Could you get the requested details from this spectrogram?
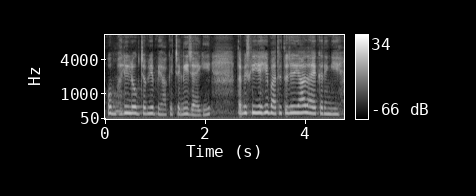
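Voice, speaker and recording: A woman's voice: a little high, fairly even intonation, highs cut off, close to an everyday voice. A woman voicing a stern but loving rural landlord father in an audiobook story, speaking with fatherly affection and teasing. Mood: fond.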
